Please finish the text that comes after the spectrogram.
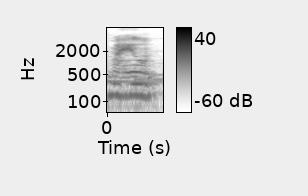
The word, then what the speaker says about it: Maon: All right, left from Saul, and then so David at that time and his men were at Maon, so I pronounce it Maon, and in the plain of the south of Jeshimon.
